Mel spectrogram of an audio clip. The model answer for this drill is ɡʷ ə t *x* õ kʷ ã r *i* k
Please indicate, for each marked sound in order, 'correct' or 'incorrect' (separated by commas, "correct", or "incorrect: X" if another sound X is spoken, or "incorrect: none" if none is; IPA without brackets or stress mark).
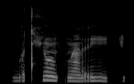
incorrect: ç, correct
